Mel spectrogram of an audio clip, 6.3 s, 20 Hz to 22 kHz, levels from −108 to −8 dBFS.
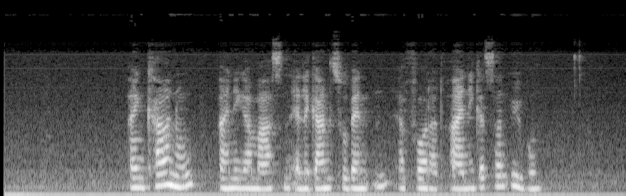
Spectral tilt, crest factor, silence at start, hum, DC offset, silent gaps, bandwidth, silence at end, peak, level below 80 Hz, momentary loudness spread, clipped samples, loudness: -7 dB/octave; 18 dB; 0.05 s; none; under 0.1%; none; 7.6 kHz; 0 s; -4 dBFS; -34 dBFS; 20 LU; under 0.1%; -21 LUFS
